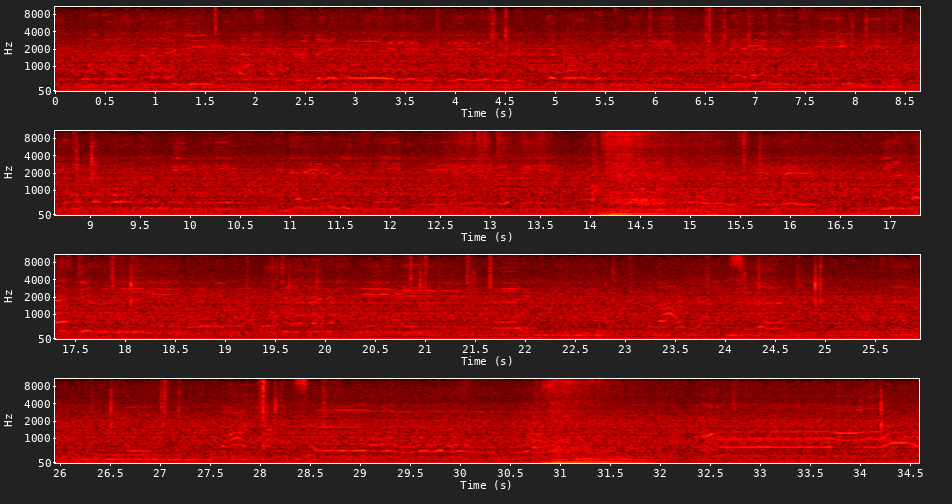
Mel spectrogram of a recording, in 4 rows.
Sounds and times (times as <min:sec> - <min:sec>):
Vehicle: 0:00.0 - 0:34.5.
